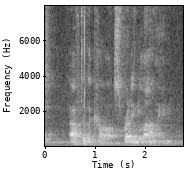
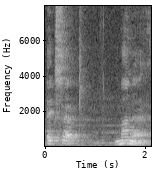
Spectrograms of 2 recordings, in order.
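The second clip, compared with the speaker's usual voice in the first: condescending; 6 semitones higher than usual. Retold or imitated. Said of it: "carefully enunciated with subtle sarcasm".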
